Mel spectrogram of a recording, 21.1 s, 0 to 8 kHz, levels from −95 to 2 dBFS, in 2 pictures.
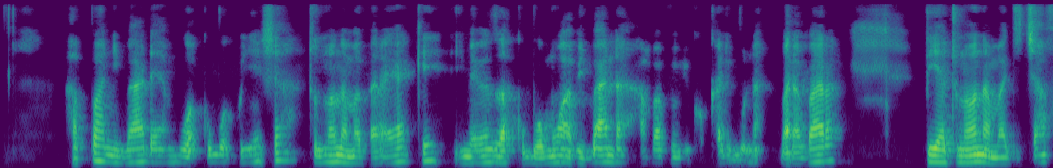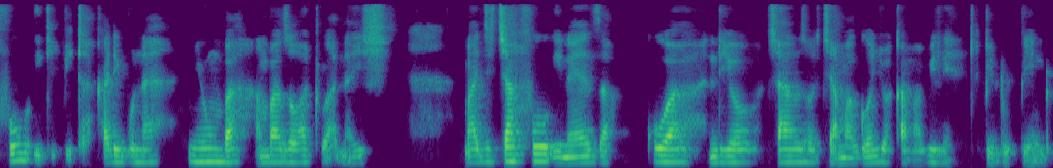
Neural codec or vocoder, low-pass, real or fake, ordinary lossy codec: codec, 24 kHz, 1.2 kbps, DualCodec; 7.2 kHz; fake; MP3, 64 kbps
